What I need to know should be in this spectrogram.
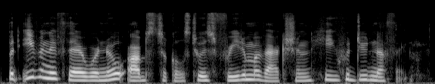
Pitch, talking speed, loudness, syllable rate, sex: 205 Hz, 220 wpm, -17 LUFS, 6.0 syllables/s, female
